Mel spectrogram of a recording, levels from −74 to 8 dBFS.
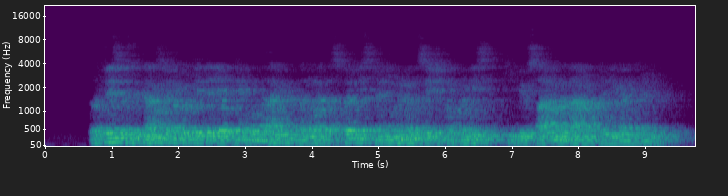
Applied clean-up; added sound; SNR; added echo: none; none; none; reverberation time 2.0 s.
